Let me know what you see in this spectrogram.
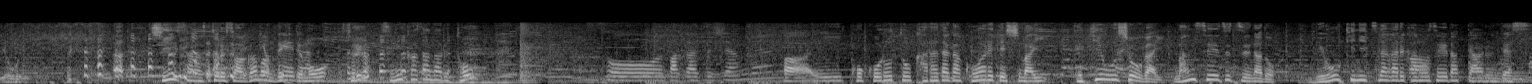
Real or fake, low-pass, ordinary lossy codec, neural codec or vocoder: real; 7.2 kHz; none; none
